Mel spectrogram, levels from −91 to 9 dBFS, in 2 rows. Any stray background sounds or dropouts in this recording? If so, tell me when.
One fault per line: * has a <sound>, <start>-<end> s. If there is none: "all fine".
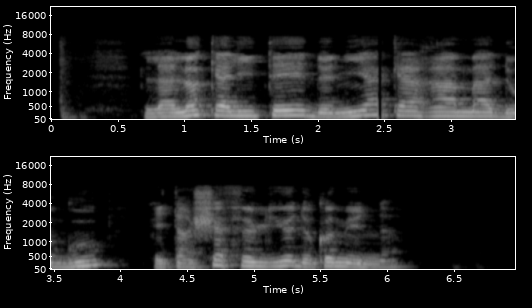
* has a dropout, 2.4-2.5 s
